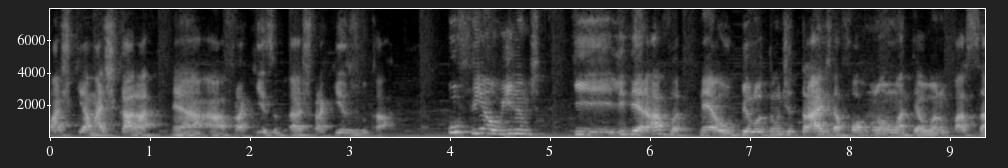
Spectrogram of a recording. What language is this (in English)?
Portuguese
